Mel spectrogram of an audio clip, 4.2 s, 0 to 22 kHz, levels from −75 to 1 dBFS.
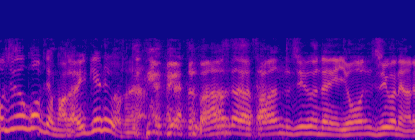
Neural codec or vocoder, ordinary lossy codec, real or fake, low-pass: codec, 24 kHz, 3 kbps, HILCodec; none; fake; 7.2 kHz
